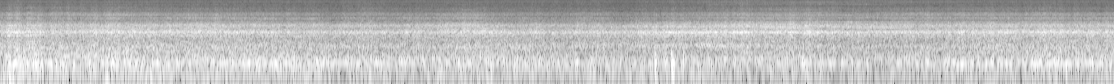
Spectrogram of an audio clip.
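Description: Motorbike engine running steadily at cruising speed, with the rush of wind and tyre noise on the bike-mounted microphone.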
